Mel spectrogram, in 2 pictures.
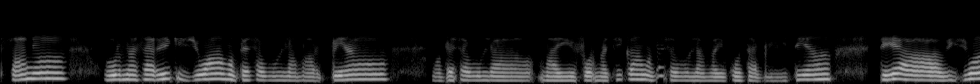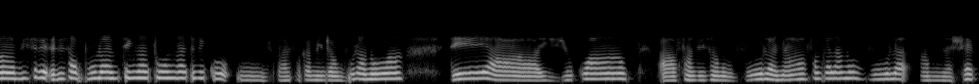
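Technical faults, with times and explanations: Throughout: Codec 2 vocoder. The speech carries the heavy robotic buzz of Codec 2 at 2.4 kbit/s. Only pitch, voicing, energy and a coarse spectral envelope survive, and the decoder rebuilds each frame from summed sine waves, so the original waveform is gone. On a spectrogram the harmonics look unnaturally regular and evenly spaced, with smeared, blocky formants and thin high bands. The waveform shows smooth synthetic periodic cycles instead of natural irregular detail.
6.54–6.64 s: bit errors on digital voice radio. For about 0.1 s the synthetic voice lurches, with sudden jumps in pitch, level and timbre that come out as a short warbling bleep. The span fits two corrupted vocoder frames, with an error rate of around a few percent. At such a low bitrate each flipped bit changes pitch, energy or spectral parameters for a whole frame. On a spectrogram the harmonic stack jumps abruptly and the formant shape changes. 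The waveform shows a brief amplitude discontinuity.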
